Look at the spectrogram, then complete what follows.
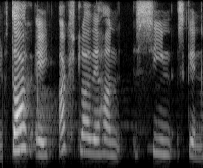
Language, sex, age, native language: Icelandic, male, 12, Icelandic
